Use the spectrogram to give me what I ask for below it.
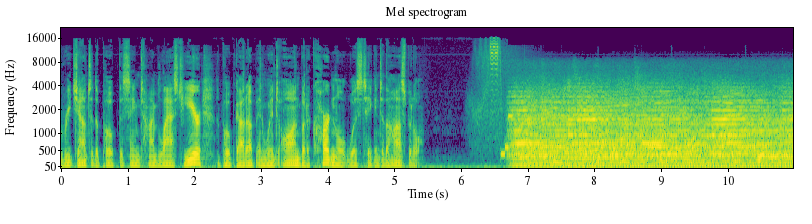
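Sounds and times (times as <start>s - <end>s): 
speech: 0.1s - 5.5s
church bells ringing in Bethlehem for morning Mass: 6.6s - 10.9s.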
